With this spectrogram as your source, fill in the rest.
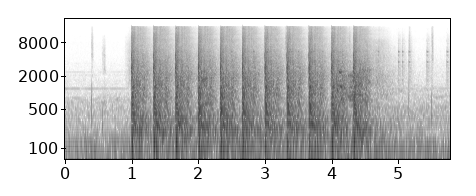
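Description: Pistols fire in a fast, loud string of shots.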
